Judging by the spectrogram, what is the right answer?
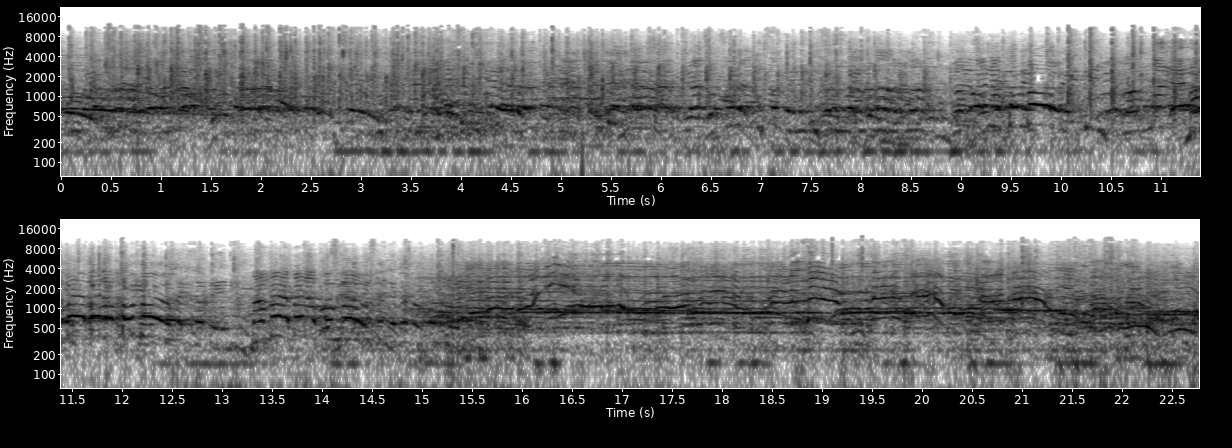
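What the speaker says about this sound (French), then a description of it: "une foule compacte, fanatique de ses œuvres, a tenu à l'ovationner" A dense crowd cheers and claps in ovation for Olive Lembe Kabila, the Congolese first lady, at an outdoor medical campaign event. Loud, continuous chatter, shouts and scattered applause carry on throughout, with a rise in intensity toward the end.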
